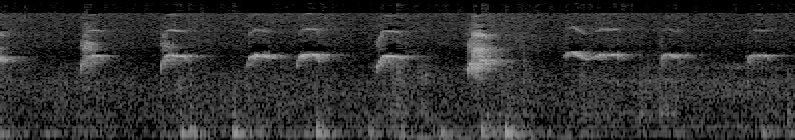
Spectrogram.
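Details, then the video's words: A degu keeps up a steady series of sharp high chirps, some with a faint overtone above, spaced roughly every half second, over low knocking and rustling sounds. "Degu makes constant sound"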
